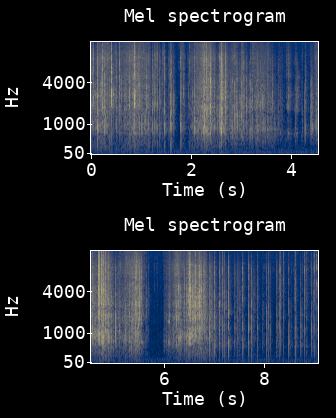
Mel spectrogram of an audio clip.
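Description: Long fingernails tap quickly on the green cap and label of a dark brown plastic Jamieson vitamin bottle. The result is dense, dry, clicky tapping in bursts, bright and crinkly with almost no low end, and each tap dies away almost instantly. A brief pause falls near the six-second mark before the tapping resumes.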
